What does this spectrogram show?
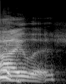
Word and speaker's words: Eilish: Eilish? Is that how you say it? Eilish. Okay. I learned something today.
